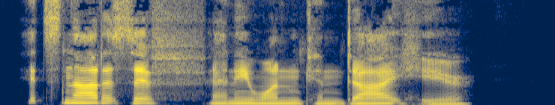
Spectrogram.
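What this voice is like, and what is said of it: Almost monotone, weary voice. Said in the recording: “Her voice sounded almost monotone. Not robotic, just weary.”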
